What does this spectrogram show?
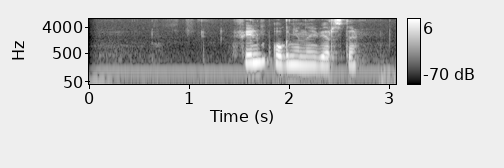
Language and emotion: Russian, neutral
